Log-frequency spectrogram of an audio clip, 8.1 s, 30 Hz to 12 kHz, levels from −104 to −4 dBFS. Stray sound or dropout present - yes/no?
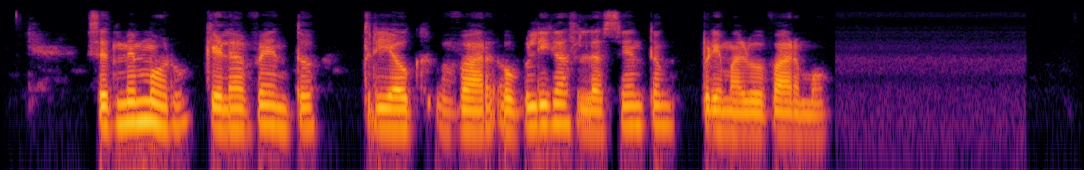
no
